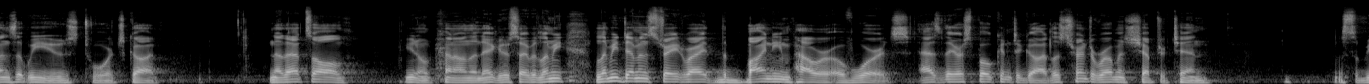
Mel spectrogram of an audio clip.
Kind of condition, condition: setting, large echoing room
